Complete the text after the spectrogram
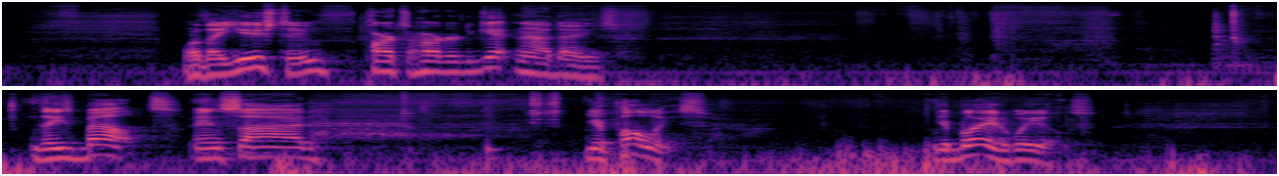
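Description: An elderly man talks calmly up close.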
